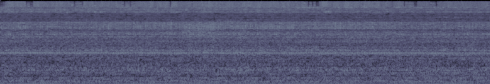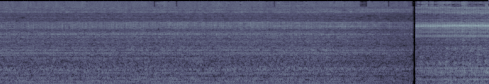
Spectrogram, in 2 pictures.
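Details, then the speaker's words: Soleus Air (Gree) dehumidifier, eight or nine years old, after replacing the failed relay that kept the compressor on: steady compressor hum, then a clean click as it shuts off while the fan keeps blowing; relay repair works. "it's working I don't see any Sparks compressors working the fan the fans blowing"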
